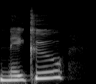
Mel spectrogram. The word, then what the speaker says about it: Naku: And I would love to hear from Manari, because he also has a sanctuary for ecotourism and healing retreats called, I believe it's pronounced NAKU, N-A-K-U.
